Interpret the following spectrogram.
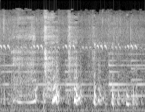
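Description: A high voice sobbing in wavering, broken cries, over soft background music.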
